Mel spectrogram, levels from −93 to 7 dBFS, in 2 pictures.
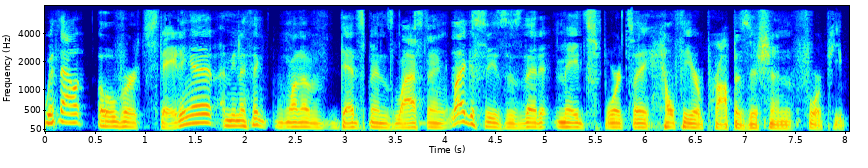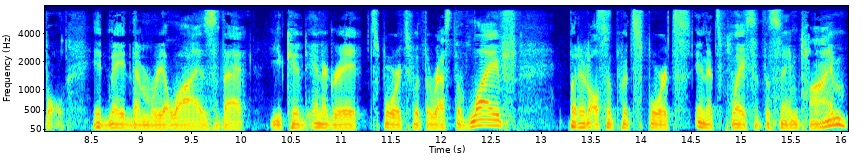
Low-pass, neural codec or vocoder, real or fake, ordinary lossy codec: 7.2 kHz; none; real; AAC, 32 kbps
